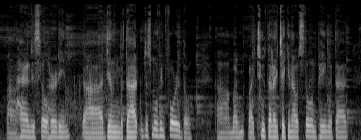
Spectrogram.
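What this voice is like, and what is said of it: Slightly raspy, hoarse voice. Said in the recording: “Still getting over my losing my throat, losing my voice. Still getting better, but still raspy a little bit.”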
